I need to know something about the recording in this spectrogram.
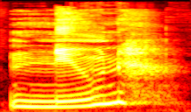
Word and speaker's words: Nun: play on words because it's pronounced noon even though it looks like none and i thought it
